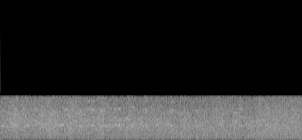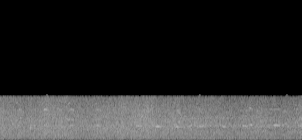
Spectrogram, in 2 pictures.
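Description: Steady rushing noise of a boat under way: engine and water from the wake, with no breaks.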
